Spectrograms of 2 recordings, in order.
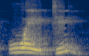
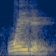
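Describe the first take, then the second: First: The middle consonant is a clear t sound. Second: The middle consonant sounds like a d. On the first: "the conservative pronunciation" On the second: "the way people speak in Canada"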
